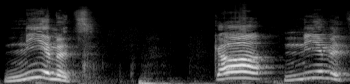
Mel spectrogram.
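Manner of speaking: high, loud parody shouting; mock shrieking. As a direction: ham up the friend's words. Mocking friend again. (spöttisch nachäffend)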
